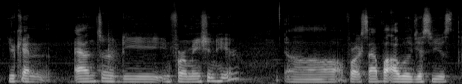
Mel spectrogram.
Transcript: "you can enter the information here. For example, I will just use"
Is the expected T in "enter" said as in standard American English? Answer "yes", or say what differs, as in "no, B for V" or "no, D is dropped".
no, S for T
